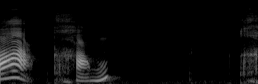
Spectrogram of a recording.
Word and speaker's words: ขำ: คำ ต่อ ไป ค่ะ คำ นี้ อ่าน ว่า ขำ ขำ ขำ เกิด จาก ข อำ ขอ อำขำ ขอ คือ ขอ ไข่ ซึ่ง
